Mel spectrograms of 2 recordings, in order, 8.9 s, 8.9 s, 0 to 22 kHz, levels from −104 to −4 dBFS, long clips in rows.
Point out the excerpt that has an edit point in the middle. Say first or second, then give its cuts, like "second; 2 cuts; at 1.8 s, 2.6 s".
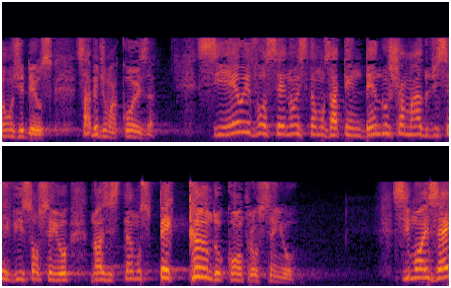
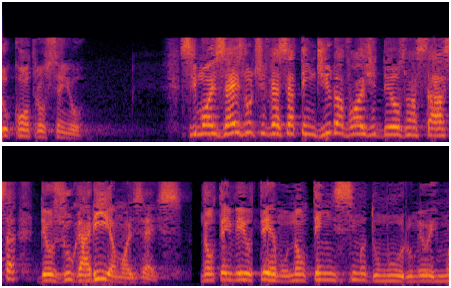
second; 1 cut; at 6.4 s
